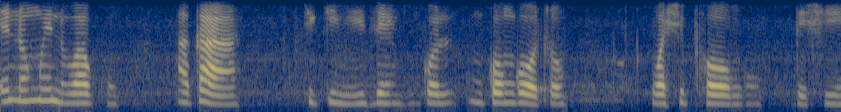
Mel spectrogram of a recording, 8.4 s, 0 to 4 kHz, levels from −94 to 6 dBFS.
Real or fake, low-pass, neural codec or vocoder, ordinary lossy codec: fake; 3.6 kHz; vocoder, 22.05 kHz, 80 mel bands, Vocos; Opus, 16 kbps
